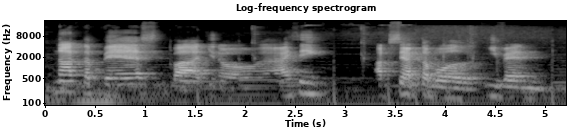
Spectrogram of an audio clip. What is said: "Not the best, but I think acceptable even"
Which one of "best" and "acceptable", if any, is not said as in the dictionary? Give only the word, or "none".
none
